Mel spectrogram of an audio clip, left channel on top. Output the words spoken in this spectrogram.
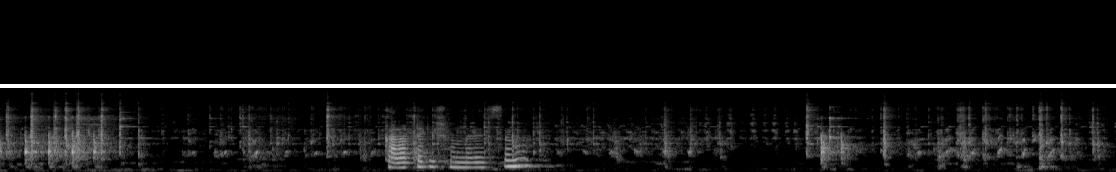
কালারটা কি সুন্দর এসছে না?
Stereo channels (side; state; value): left; silent; digital silence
